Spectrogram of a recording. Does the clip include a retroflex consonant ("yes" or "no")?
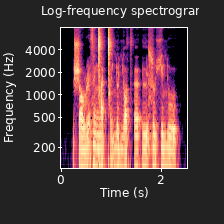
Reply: yes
